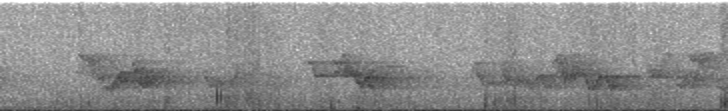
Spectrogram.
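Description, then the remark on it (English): Short, clear bird song phrases repeat in a steady pattern, separated by brief pauses, over a low outdoor rumble with a few faint rustles or steps. The songs are red-eyed vireo calls ringing through a forest. “It's really nice how loud the red-eyed vireos are in here.”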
